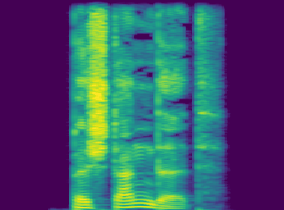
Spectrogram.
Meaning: second-person plural preterite of bestehen
- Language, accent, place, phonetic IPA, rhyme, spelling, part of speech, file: German, Germany, Berlin, [bəˈʃtandət], -andət, bestandet, verb, De-bestandet.ogg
